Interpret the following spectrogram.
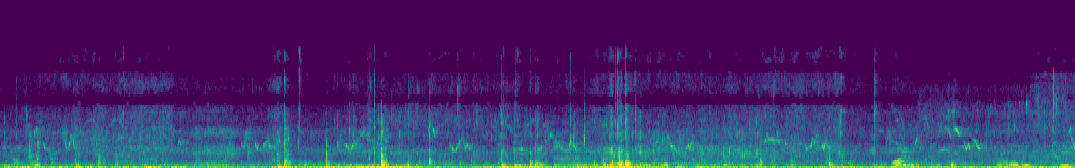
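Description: Faint, indistinct talking with a few sharp knocks and a low steady rumble underneath.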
